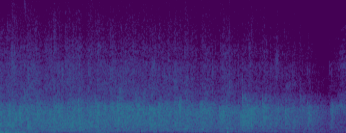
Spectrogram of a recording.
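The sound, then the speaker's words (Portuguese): A crowd applauds the Lord steadily, a dense wash of many hands clapping at once, sustained and fairly loud before tapering slightly toward the end. “Aleluia, aplauda o Senhor.”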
